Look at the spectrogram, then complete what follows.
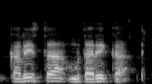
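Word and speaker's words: Callista Mutharika: Yeah, the correct name is Her Excellency Callista Mutarika.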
